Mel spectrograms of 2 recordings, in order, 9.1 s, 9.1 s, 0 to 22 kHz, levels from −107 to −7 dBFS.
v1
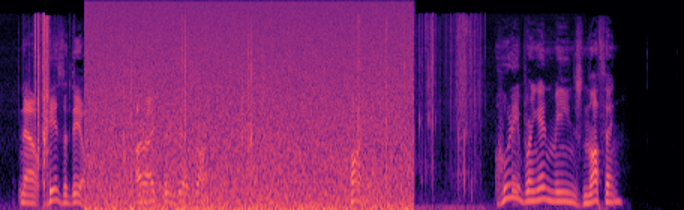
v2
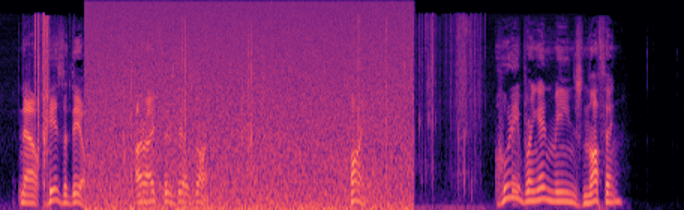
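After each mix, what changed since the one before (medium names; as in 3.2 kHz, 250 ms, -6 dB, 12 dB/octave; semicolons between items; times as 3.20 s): speech +5.5 dB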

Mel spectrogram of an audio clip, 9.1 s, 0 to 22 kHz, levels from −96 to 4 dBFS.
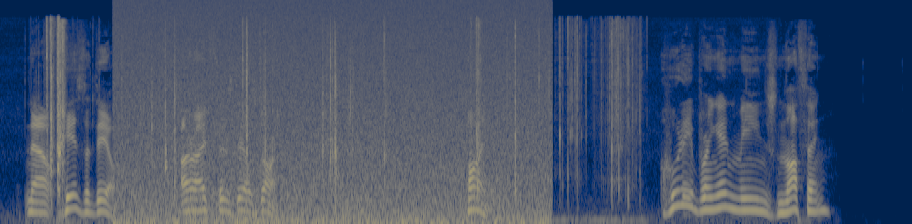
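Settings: first sound +8.0 dB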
